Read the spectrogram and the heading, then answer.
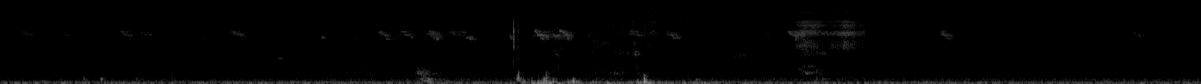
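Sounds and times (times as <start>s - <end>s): small birds chirping: 0.0s - 8.7s, 9.3s - 10.3s, 10.9s - 12.0s
dull thumps: 5.2s - 6.9s.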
